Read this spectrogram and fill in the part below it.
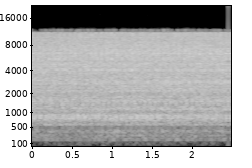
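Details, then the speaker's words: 1998 Ford Escort after rebuilt head installed for intake valve seat failure with piston damage, timing belt back on, first run; steady even idle with a constant hiss and no knocks, misses or stumbles, no leaks, normal idle. "well we got a run in it's pretty good no leaks"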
